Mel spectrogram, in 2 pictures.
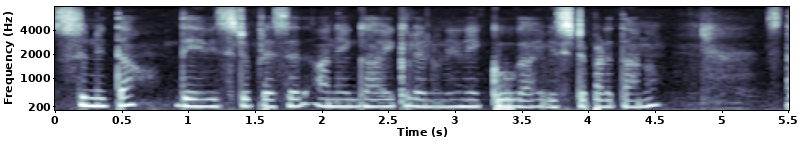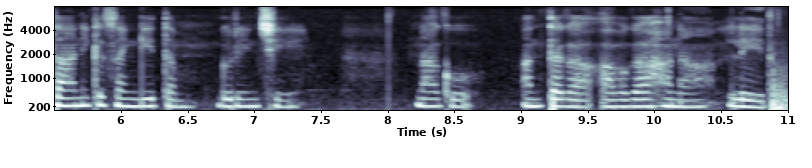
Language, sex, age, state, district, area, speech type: Telugu, female, 18-30, Andhra Pradesh, West Godavari, rural, spontaneous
